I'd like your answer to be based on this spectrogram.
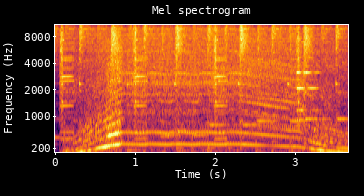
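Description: A modified minivan tears around a race track on a hot lap, its engine revving hard through the gears with a sustained high drone, then downshifting and winding back up as tires squeal, heard close from inside.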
